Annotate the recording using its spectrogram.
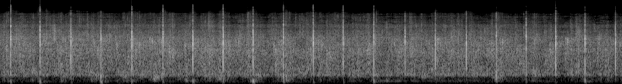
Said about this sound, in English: The speakers have been absolutely magnificent, haven't they? I mean, just from start to finish. I mean, yeah, round of applause.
